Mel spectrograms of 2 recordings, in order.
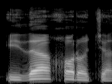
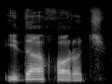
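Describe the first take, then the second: First: The last word ends with a final vowel sound. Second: The last word ends on a consonant, vowel dropped. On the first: This is the usual form of the word. "Harusnya kan ... khoroja" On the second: This form suits the rhyme of the verse. "dimatikan semua"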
